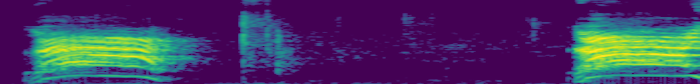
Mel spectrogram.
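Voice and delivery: high, loud storybook scream; two shrieks of alarm as Granny; Granny's scream. Acted. Granny seeing the wolf, high loud scream. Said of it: "yelled Granny".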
